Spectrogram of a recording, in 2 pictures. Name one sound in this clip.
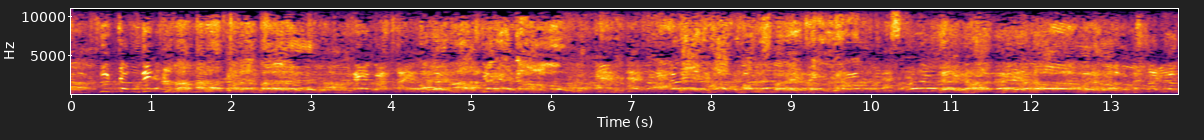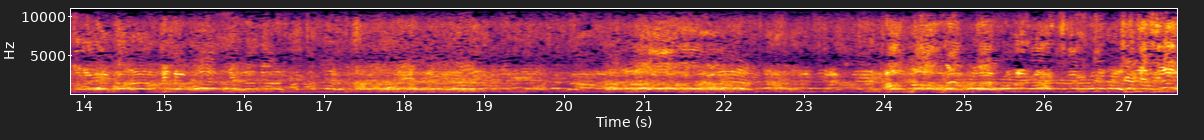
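A large crowd of men chants together loudly outdoors.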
